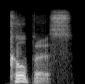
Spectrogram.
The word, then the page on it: corpus: British English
